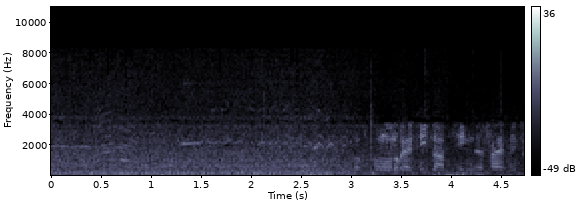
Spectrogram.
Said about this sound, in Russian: Лошади галопом скачут за тепло укутанными наездницами, все как одна, в едином завораживающем ритме.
